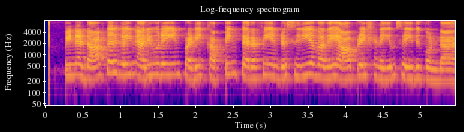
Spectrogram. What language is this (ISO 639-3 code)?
tam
